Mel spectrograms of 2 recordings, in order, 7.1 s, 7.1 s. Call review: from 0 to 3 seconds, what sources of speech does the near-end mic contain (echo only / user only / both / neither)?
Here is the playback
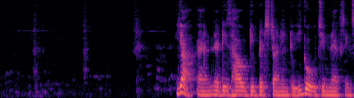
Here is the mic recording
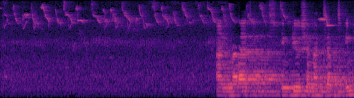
neither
